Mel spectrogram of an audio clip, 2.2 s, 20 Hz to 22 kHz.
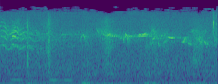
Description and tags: newjersey OC seagull KILLERloop
Excellent loop of seagull sound recorded with DS-40 and edited in Wavosaur.
ocean-city, loop, new-jersey, vacation, bird, seagull, field-recording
